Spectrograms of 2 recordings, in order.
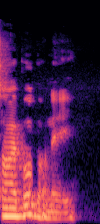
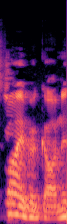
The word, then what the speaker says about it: Cybergon: So I thought, oh, it must be pronounced Cybergon-y. – It's Cybergon, isn't it? – It's Cybergon, yeah.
